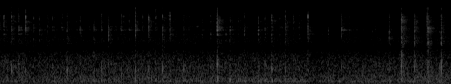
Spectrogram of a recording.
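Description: A long, thin, clear, rigid solid plastic strip like a ruler is held in one hand and quickly tapped and flicked with the fingertips and nails of the other hand. The result is a quiet, rapid, irregular stream of short, bright clicks and ticks over a steady hiss, with a few sharper snaps standing out.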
